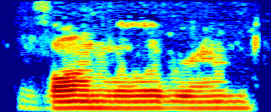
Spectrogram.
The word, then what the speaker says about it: von Willebrand: I think I'm pronouncing that correctly. What? Willebrand? Von Willebrand?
